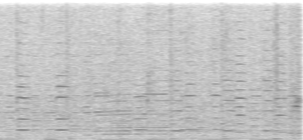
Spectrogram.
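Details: Sustained string music with a low droning bass plays throughout, with no animal voice present.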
